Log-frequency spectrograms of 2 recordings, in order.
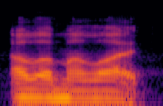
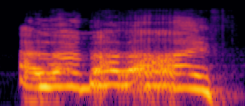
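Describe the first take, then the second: First: It is said flatly, without conviction. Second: It is said forcefully, with real conviction. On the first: The speaker calls it wrong. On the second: The speaker calls it right. "say it like you mean it"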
